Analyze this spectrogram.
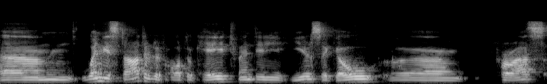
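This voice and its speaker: A man with a German accent speaks at a fairly slow pace in a fairly low pitch, with fairly even intonation. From Germany. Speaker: contact lens specialist. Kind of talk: webinar Q&A. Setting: online webinar. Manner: halting, many fillers.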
